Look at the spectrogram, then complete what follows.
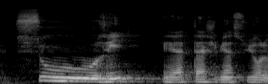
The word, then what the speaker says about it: souris: à illies à petit est ce qui est une lettre muet souris et attache bien sûr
